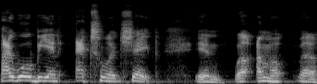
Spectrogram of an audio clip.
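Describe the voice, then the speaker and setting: A man's somewhat breathy voice. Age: 70s. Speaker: martial arts teacher and podcast host. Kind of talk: casual monologue podcast. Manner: rambling, halting with many restarts.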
